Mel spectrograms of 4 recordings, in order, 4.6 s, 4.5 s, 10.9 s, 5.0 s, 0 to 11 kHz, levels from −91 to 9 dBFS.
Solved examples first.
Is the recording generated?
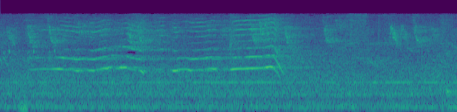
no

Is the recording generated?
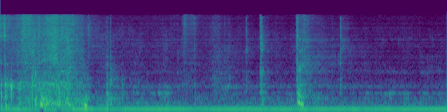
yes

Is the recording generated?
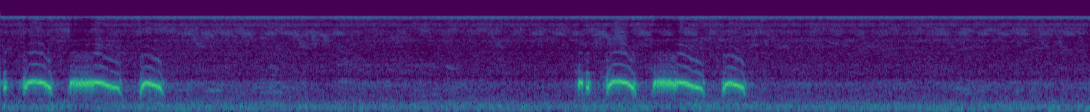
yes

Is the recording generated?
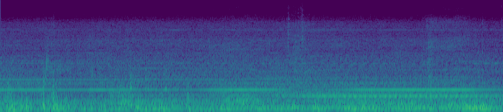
no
